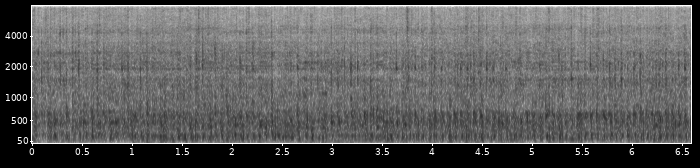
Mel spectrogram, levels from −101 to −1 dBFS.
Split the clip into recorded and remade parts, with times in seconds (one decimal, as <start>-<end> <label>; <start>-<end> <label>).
0.0-3.7 remade; 3.7-4.8 recorded; 4.8-5.8 remade; 5.8-6.6 recorded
